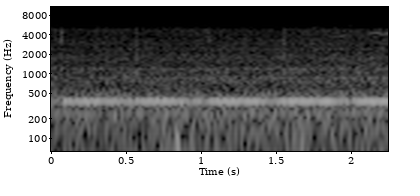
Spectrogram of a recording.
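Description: A steady electrical hum in the recording: one held mid-low tone with a fainter lower tone beneath it, over faint background hiss.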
